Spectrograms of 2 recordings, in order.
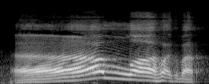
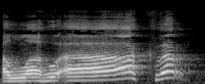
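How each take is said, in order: First: The first vowel of Allah is drawn out long. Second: The first vowel of Akbar is drawn out long. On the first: It asks whether God is great. "Adakah Allah Maha Besar?" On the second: It asks whether God is the greatest. "Ataupun dekat akbar"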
